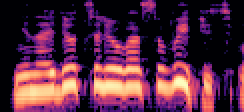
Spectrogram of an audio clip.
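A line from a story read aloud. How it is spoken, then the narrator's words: Calm question. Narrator (Russian): уже вполне спокойно спросила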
